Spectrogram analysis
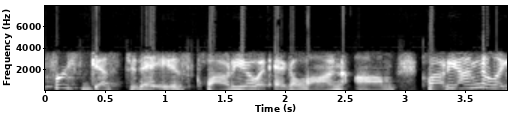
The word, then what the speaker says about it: Egalon: You pronounced my name correctly, Egalon, right?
